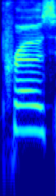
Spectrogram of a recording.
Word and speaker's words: Prose: And Pros is spelled P-R-O-S-E.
